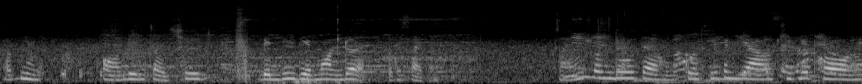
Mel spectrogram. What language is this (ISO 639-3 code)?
tha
